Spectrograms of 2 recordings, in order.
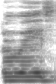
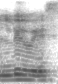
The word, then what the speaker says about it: Louis: People always like Lewis, and I'm like, you know what? There will be a day where everyone will say my name properly It's and true, say right. Louis.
